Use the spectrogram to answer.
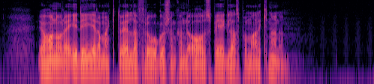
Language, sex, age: Swedish, male, 28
